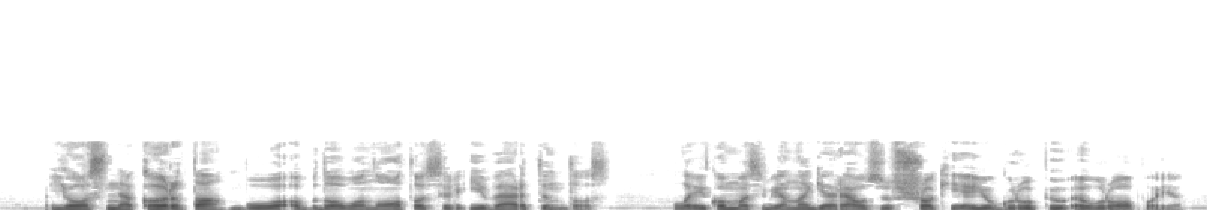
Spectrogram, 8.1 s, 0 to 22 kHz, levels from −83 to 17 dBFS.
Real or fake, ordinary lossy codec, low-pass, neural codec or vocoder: real; MP3, 32 kbps; 7.2 kHz; none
